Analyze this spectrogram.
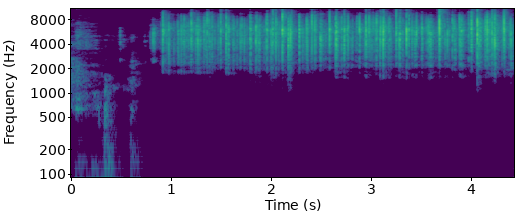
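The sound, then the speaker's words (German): Dice rolled for an alchemy check in a role-playing game, coming up 19: they rattle and clatter in a steady, bright, continuous stream for about three and a half seconds, preceded by a brief lower thump or two at the start. “So, dann muss ich jetzt ja einmal auf Alchemie würfeln, ob ich das Ganze überhaupt hinkriege, ne?”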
